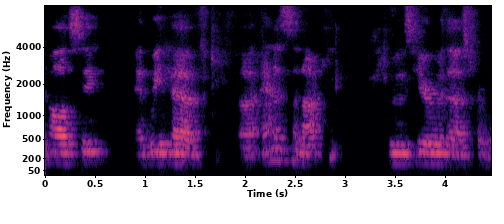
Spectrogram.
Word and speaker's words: Tzanaki: And we have Anna Saki who's here with us from Leeds.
